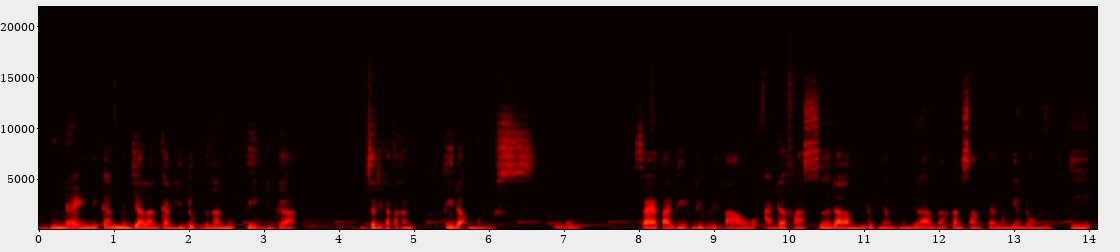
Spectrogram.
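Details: Adult female speaker; typical speech.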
